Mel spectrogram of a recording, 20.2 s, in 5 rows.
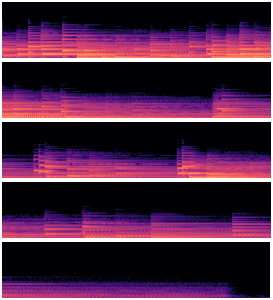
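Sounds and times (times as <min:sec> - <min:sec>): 
piano piece: 0:00.0 - 0:19.4.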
